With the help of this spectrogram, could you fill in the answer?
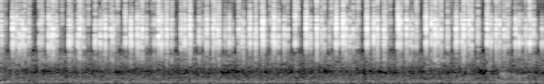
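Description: Long nails tap rapidly on a small purple faceted glass perfume bottle with a metal cap, held up close. The result is a steady stream of quick, bright, high clicks that stop almost instantly with no ringing, and almost no low end.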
